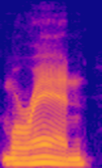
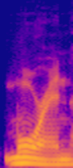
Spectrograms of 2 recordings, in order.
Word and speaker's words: Morin: Team has a lot of issues and and I'm really upset that they let go of Moren or Morin, excuse me, Morin. I always get his name wrong, but they let him go.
